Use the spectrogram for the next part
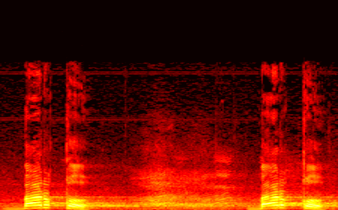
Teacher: قاف کو باقی رکھنا اسی صورت میں ہوگا کہ آپ قلقلہ ادا کریں. آپ قلقلہ ادا کریں، قلقلہ ادا کریں گے قاف باقی رہے گا.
